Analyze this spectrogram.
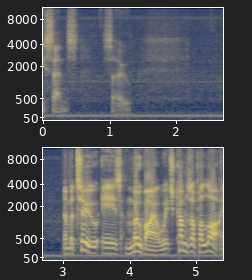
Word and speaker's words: Mobile: wouldn't make any sense so number two is mobile which comes up a lot in conversations about the differences between British and American English mainly because of course Americans use cell phones British people use mobile phones but that's not where the difference is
